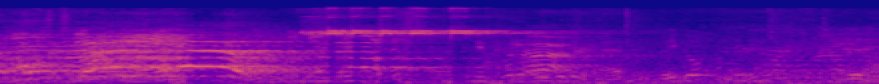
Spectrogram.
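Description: Shouting voices of coaches and spectators in a gym, loudest in the first second. About a second and a half in there is a brief, high, steady tone lasting under a second.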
